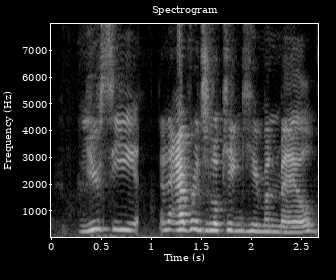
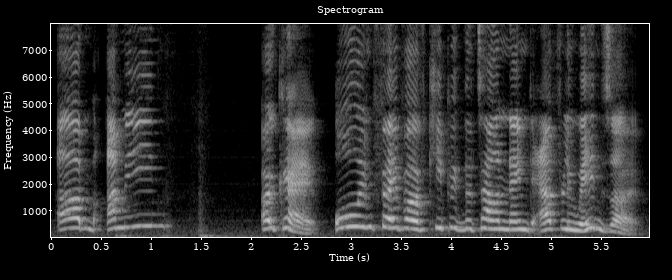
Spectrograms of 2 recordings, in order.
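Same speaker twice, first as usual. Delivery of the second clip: reluctant leader; 5 semitones higher than usual. Acted. Joe caving to the crowd and calling a vote, higher and halting. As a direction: give in grudgingly, stalling.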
